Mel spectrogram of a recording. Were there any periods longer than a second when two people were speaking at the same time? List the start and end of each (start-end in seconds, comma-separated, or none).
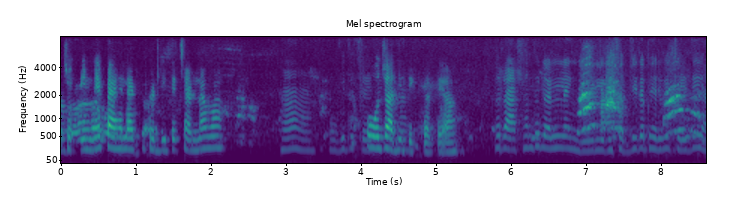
none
